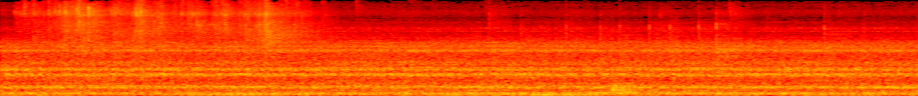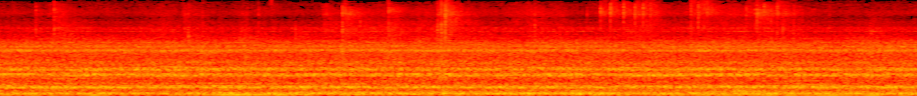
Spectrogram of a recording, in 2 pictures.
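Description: Steady room hum with faint, brief crackles of clear adhesive tape being handled and peeled off a tabletop, in the first few seconds and again after about twelve seconds.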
